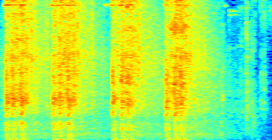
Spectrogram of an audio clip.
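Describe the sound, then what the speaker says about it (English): Bursts of automatic gunfire in the Pavlov VR shooter, four loud sustained volleys roughly half a second apart, each trailing off into reverberant decay, with no one speaking. "Hey, quit shooting at us."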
